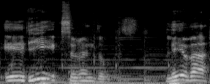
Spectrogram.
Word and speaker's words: The Expendables: دي اكسبندبلز. ليه بقى؟ عشان اكسبندبلز اولها اي وده فاول، فده لو جاب عليها كلمه اولها فاول بتبقى ايه؟ دي.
